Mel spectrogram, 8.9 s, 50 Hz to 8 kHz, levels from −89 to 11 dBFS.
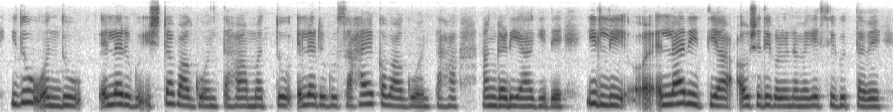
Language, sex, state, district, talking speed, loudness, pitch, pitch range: Kannada, female, Karnataka, Bijapur, 100 wpm, -17 LUFS, 230 Hz, 215-260 Hz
